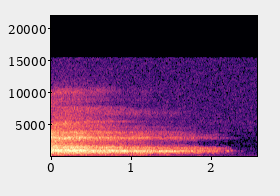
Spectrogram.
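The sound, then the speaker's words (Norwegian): A single slow breath out during a guided breathing exercise: a long, soft, airy exhale that starts fairly strong and gradually fades to nothing, with no talking. “Og pust inn en gang til. Og ut.”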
